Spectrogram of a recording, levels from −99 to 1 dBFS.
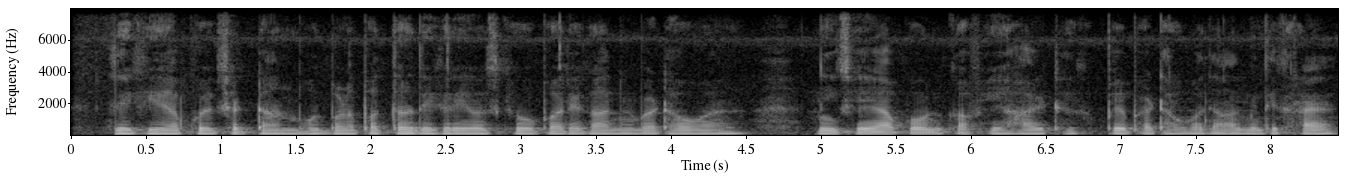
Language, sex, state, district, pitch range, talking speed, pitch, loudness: Hindi, male, Chhattisgarh, Raigarh, 105-115 Hz, 205 wpm, 110 Hz, -34 LUFS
